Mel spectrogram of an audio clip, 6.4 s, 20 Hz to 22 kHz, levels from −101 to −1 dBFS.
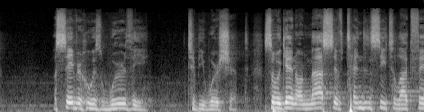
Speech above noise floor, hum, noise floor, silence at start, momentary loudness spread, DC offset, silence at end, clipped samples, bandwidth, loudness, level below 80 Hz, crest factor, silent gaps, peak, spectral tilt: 33 dB; none; -53 dBFS; 0.8 s; 12 LU; under 0.1%; 0 s; under 0.1%; 16 kHz; -22 LUFS; -30 dBFS; 22 dB; none; 0 dBFS; -5 dB/octave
